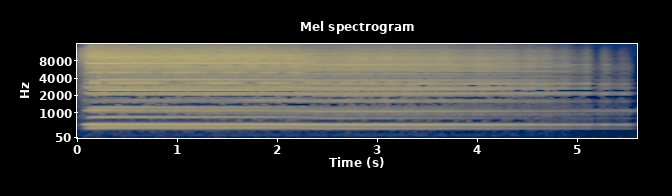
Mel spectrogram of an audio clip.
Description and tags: Chromatic Harmonica 3
A chromatic harmonica recorded in mono with my AKG C214 on my stairs.
harmonica, chromatic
